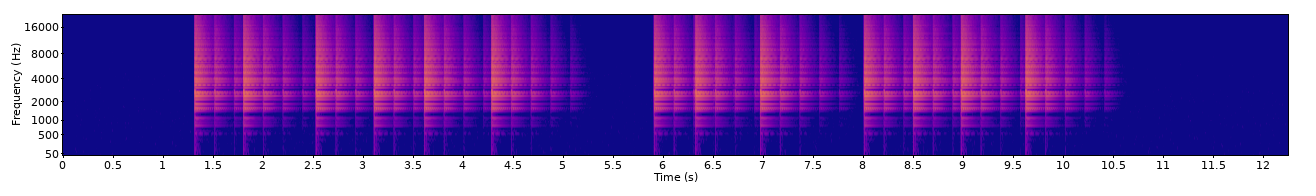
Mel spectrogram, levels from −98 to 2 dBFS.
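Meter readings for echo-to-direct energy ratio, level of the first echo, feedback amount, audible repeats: -11.0 dB, -12.0 dB, 41%, 3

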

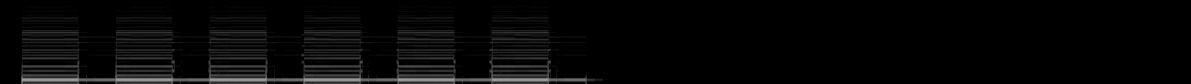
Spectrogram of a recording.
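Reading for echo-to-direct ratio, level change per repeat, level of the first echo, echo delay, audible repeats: -17.0 dB, -6.0 dB, -18.0 dB, 84 ms, 2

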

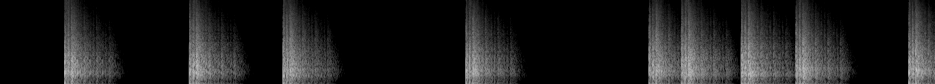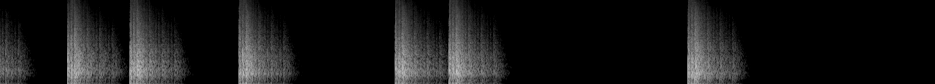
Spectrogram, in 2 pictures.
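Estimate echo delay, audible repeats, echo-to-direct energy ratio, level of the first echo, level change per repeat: 125 ms, 3, -11.5 dB, -12.5 dB, -6.0 dB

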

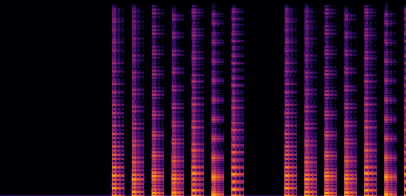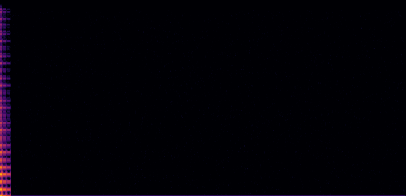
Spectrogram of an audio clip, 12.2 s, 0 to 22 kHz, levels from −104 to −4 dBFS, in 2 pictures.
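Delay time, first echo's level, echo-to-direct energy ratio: 62 ms, -14.5 dB, -14.0 dB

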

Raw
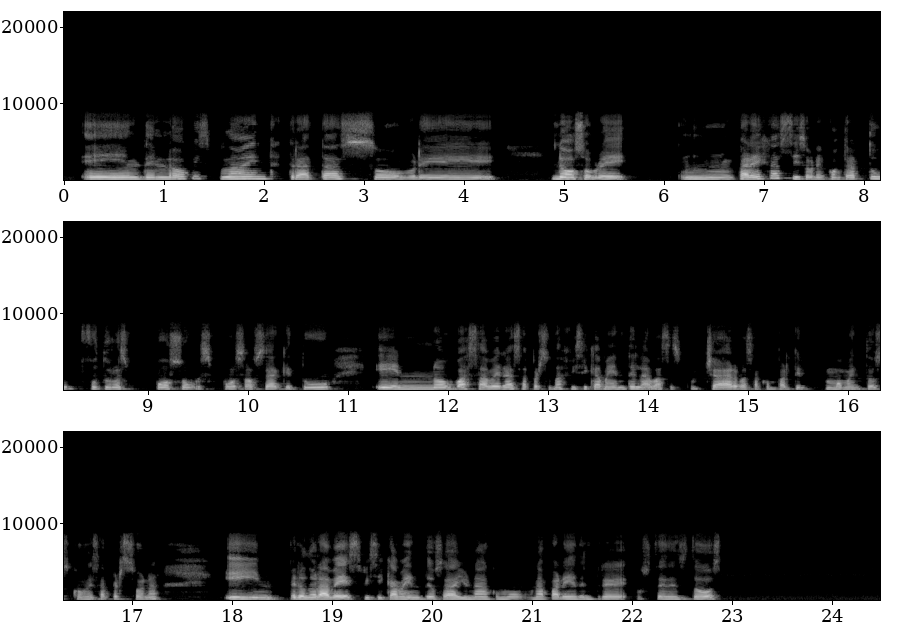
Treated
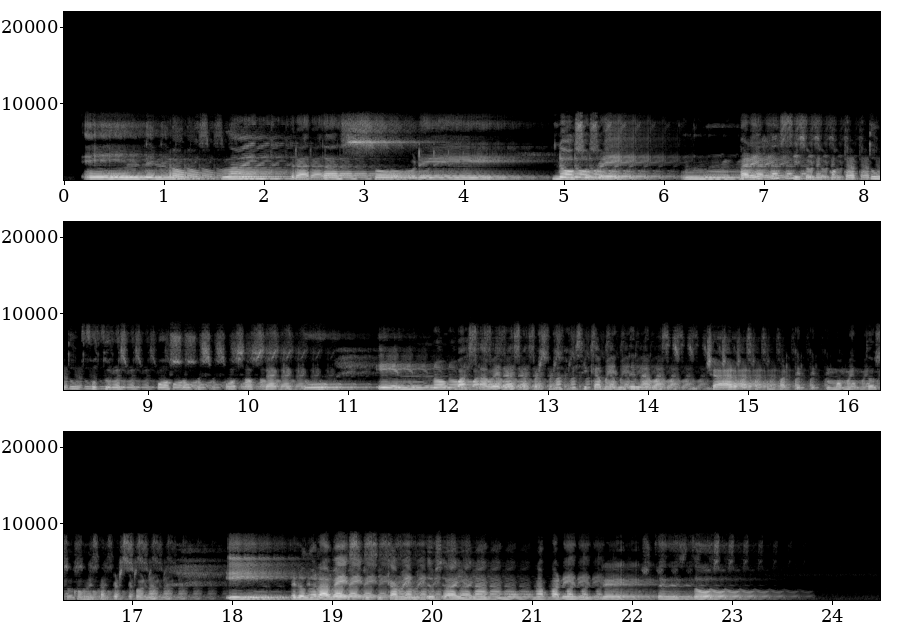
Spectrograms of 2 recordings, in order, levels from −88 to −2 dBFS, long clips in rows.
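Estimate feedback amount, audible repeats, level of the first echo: 53%, 6, -6.0 dB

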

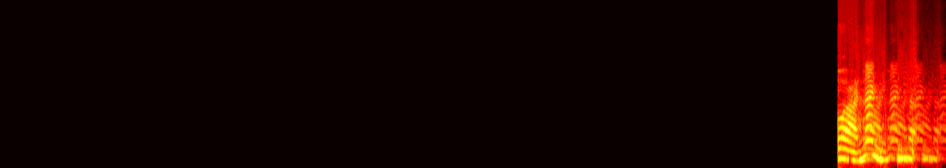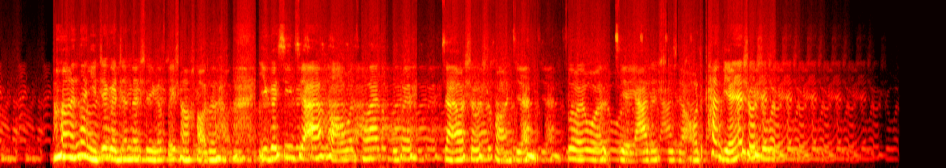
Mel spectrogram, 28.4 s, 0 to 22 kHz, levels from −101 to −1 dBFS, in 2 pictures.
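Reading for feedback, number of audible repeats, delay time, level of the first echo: 52%, 4, 371 ms, -12.5 dB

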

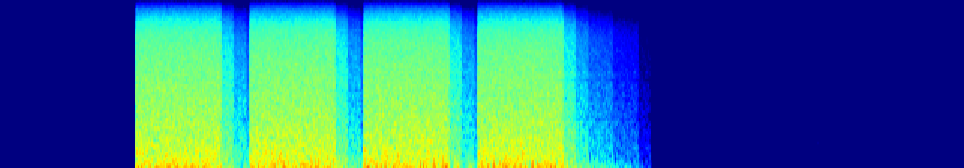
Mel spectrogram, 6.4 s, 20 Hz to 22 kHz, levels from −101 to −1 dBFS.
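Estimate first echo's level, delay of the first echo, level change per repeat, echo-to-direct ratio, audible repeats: -11.0 dB, 81 ms, no regular repeats, -10.5 dB, 4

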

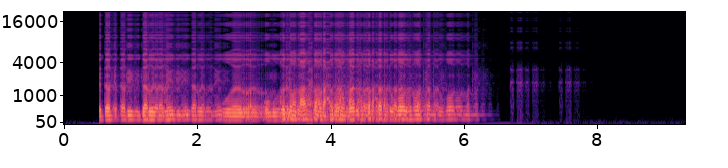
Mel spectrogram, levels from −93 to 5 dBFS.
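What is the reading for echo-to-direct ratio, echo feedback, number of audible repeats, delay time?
-2.5 dB, no regular repeats, 7, 107 ms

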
